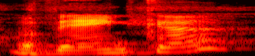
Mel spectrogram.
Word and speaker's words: Vinca: I pronounce my first name as if it rhymed with Sanka, for those of you who remember Sanka brand decaffeinated coffee. So I say Vinca.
